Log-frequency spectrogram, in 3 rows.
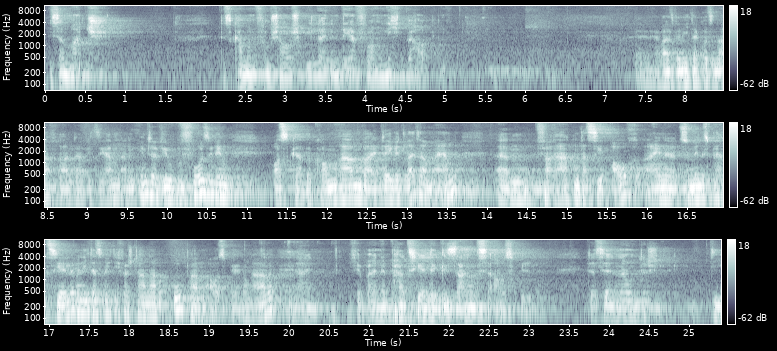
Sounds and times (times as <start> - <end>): Speech: 0.0 - 0.9, 2.2 - 5.1, 7.4 - 25.4.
